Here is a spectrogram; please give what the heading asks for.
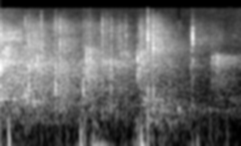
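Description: A short burst of audience applause for a volunteer, dense steady clapping from many hands with a few sharper claps standing out, fairly loud and continuous for a couple of seconds.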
